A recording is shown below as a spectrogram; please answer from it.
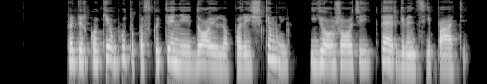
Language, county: Lithuanian, Šiauliai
